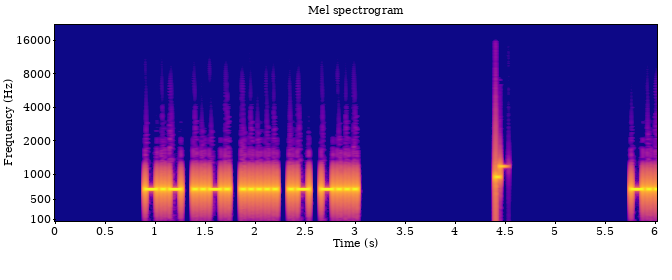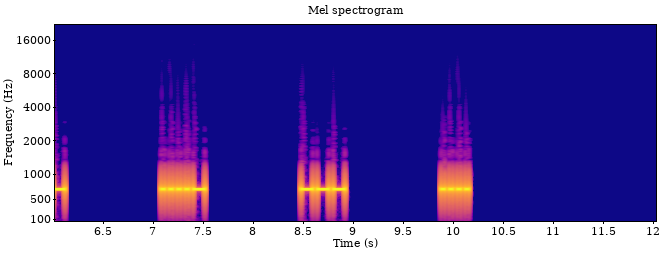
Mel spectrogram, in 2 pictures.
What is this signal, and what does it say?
Morse code, heard as a keyed tone, about 30 wpm, spaced as for 14 wpm, 700 Hz. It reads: KF5AB K4OH
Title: USA Call Signs - 8x Character Spacing - 30wpm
